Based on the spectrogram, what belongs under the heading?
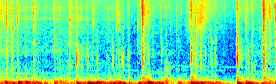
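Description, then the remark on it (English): Rapid typing on a computer keyboard, clear, with irregular bursts of clicky keystrokes and brief pauses between runs; no voices. “I like that you can hear me typing.”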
